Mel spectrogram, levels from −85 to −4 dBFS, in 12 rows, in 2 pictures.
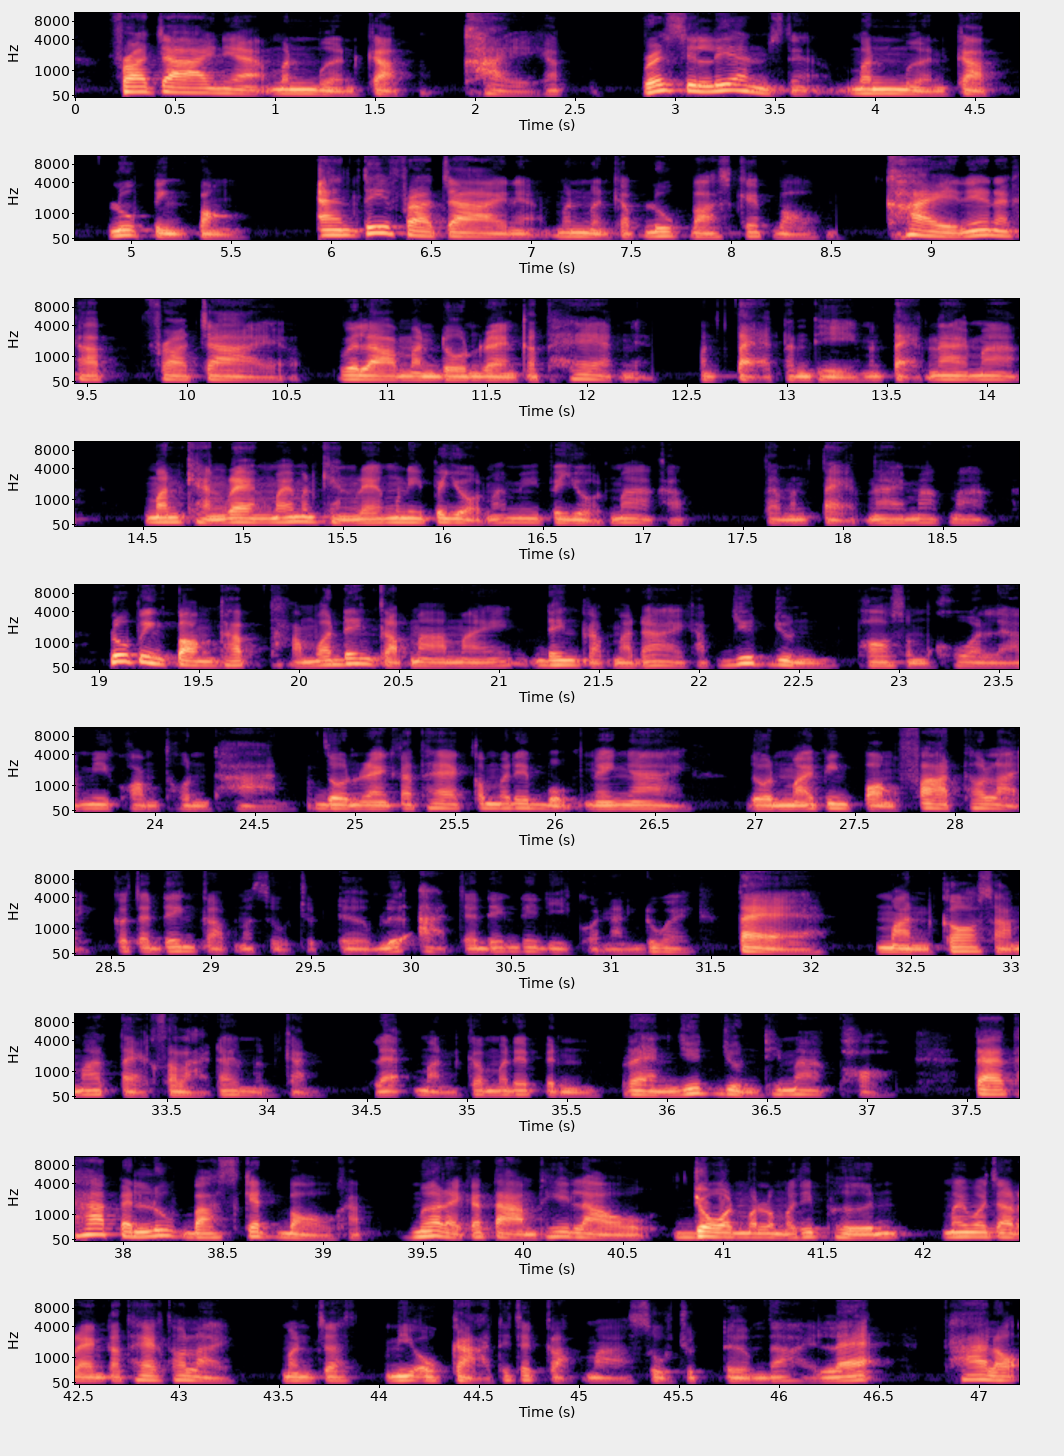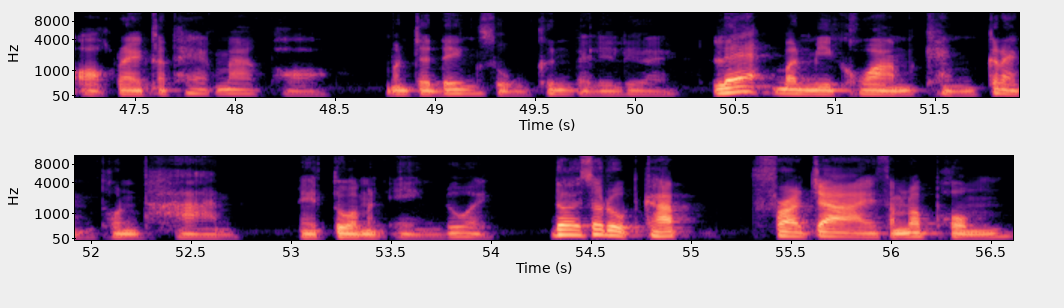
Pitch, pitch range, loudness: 100 Hz, 90-115 Hz, -24 LUFS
